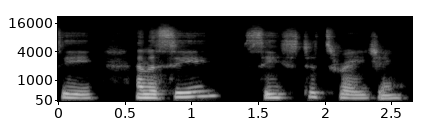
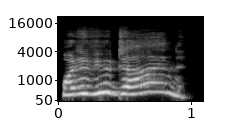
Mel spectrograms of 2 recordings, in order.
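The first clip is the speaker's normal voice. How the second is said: high, loud horrified cry; terrified cry; 10 semitones higher, 7 dB louder than usual. A narrator's reading. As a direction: cry out in terror. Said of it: "the men were terrified".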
